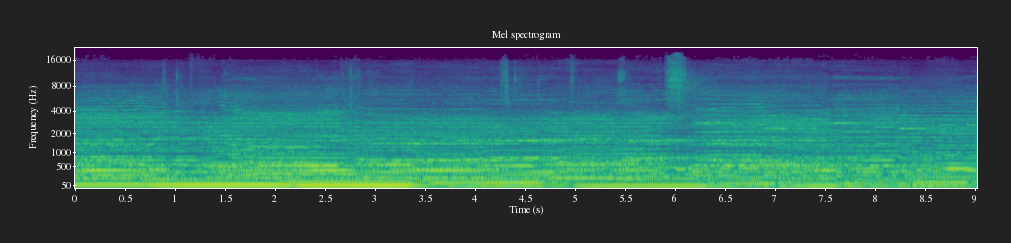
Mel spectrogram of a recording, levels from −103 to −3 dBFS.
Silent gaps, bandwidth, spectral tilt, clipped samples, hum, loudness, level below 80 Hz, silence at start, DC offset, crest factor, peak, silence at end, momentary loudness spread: none; 13 kHz; -6.5 dB/octave; under 0.1%; none; -22 LUFS; -24 dBFS; 0 s; under 0.1%; 14 dB; -6 dBFS; 0 s; 5 LU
